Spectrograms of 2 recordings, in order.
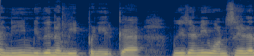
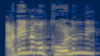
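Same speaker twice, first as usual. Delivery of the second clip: much higher, louder burst of delight; excited exclaim; 13 semitones higher, 7 dB louder than usual. Acted. Relative spotting the family's child, high and loud. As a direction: gush over the little one.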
